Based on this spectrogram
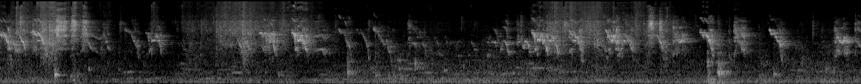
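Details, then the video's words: Several pet budgerigars calling in a dense run of scratchy chirps and squawks, with a soft wing flutter and brief quieter gaps. "Budgies parrot daily update"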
